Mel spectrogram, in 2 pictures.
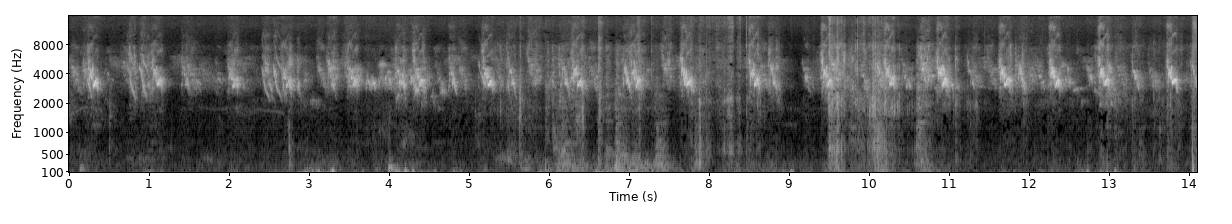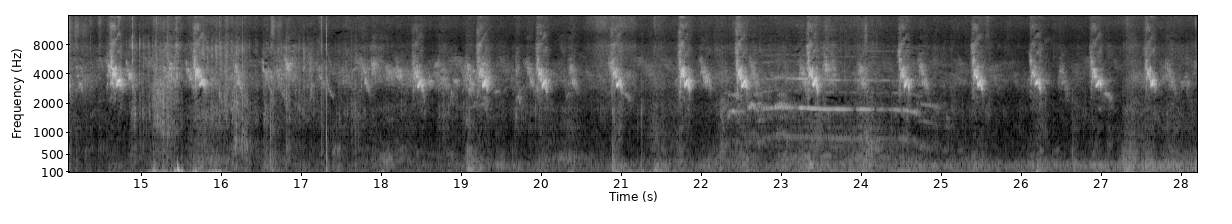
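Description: A small bird chirping over and over, short high chirps at about two a second, with a few dull low knocks in between.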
